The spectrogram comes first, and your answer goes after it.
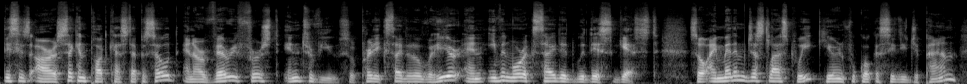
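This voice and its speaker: A man's voice: mid-range voice, expressive, brisk. Upbeat male podcast host. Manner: upbeat, enthusiastic. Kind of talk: podcast intro and interview.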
